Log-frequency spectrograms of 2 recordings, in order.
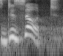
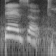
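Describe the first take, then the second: First: Dessert as dih-zert; the correct dessert. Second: Dessert as dez-ert, stress first; the mistaken dessert; wrong way. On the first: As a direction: say dessert with a short i first. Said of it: "It's dessert". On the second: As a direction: say dessert like desert. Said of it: "People say it". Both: Shown as a demonstration.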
